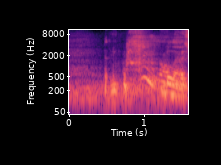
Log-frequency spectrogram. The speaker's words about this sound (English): Oh, wait, he's about to sneeze.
